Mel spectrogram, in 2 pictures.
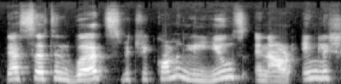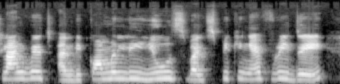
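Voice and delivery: ordinary talk, nothing marked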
